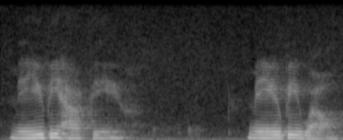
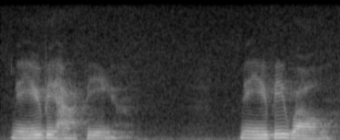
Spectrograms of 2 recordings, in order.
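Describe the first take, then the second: No difference in how they are said.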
